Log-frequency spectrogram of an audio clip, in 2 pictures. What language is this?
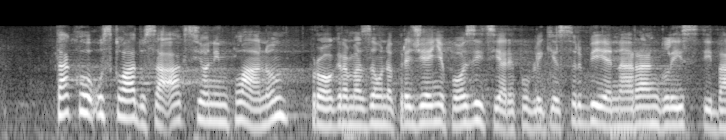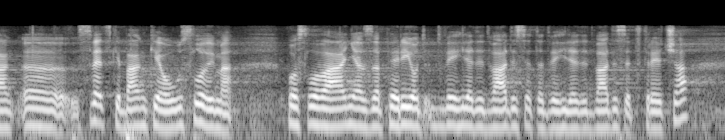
Serbian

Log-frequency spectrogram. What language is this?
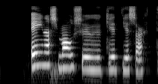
Icelandic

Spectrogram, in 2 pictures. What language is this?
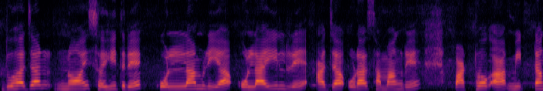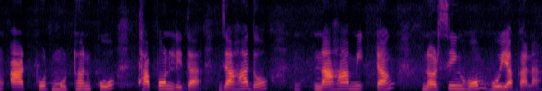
Santali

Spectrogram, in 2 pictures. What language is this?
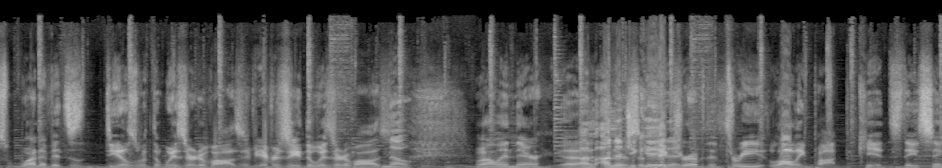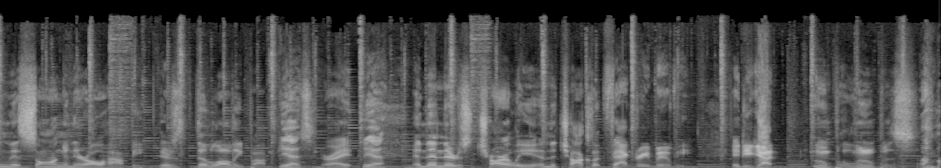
English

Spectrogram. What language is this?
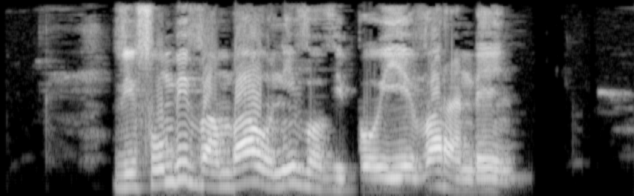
Taita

